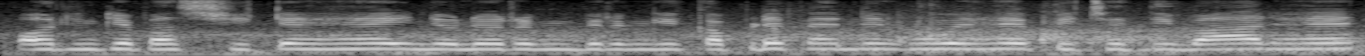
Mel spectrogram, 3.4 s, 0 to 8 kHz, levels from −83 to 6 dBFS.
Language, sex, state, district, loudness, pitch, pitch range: Hindi, female, Himachal Pradesh, Shimla, -14 LUFS, 265 Hz, 260-275 Hz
